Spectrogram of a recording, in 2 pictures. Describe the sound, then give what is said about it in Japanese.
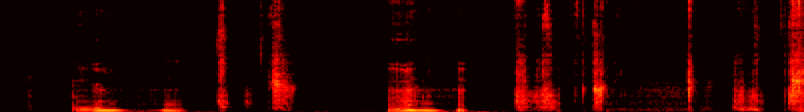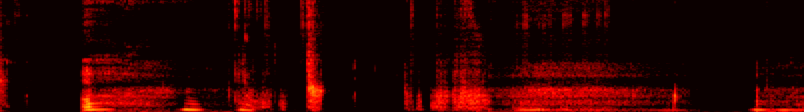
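Wet kissing sounds repeat in irregular bursts of soft lip smacks, mixed with breathy, murmured vocal sounds from the same voice and brief quiet gaps between them. “そなた、とうとうおひとキス。してしまいましたね。”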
